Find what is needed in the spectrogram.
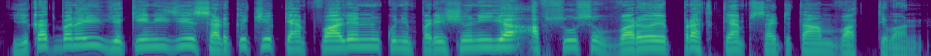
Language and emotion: Kashmiri, neutral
